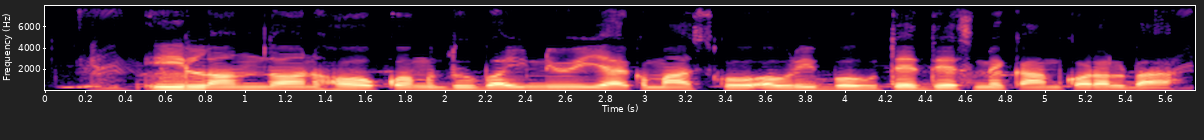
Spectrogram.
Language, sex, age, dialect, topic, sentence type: Bhojpuri, female, 51-55, Southern / Standard, banking, statement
